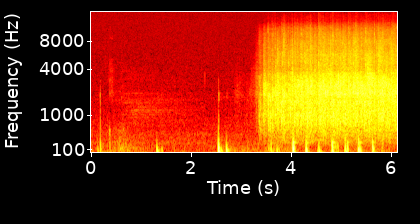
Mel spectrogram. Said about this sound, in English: Okay. You know, we have a lot of people like next to us clapping. Yeah, they're like 20 of us. Yeah, 20 people.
